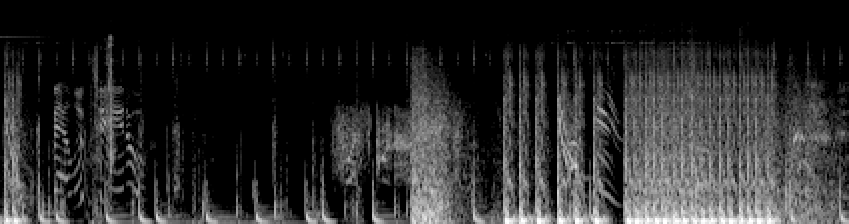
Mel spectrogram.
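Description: Bursts of gunfire from a shooting video game, with rapid automatic fire, single shots and clattering effects following one another loudly. Near the end a dense sustained barrage plays.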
